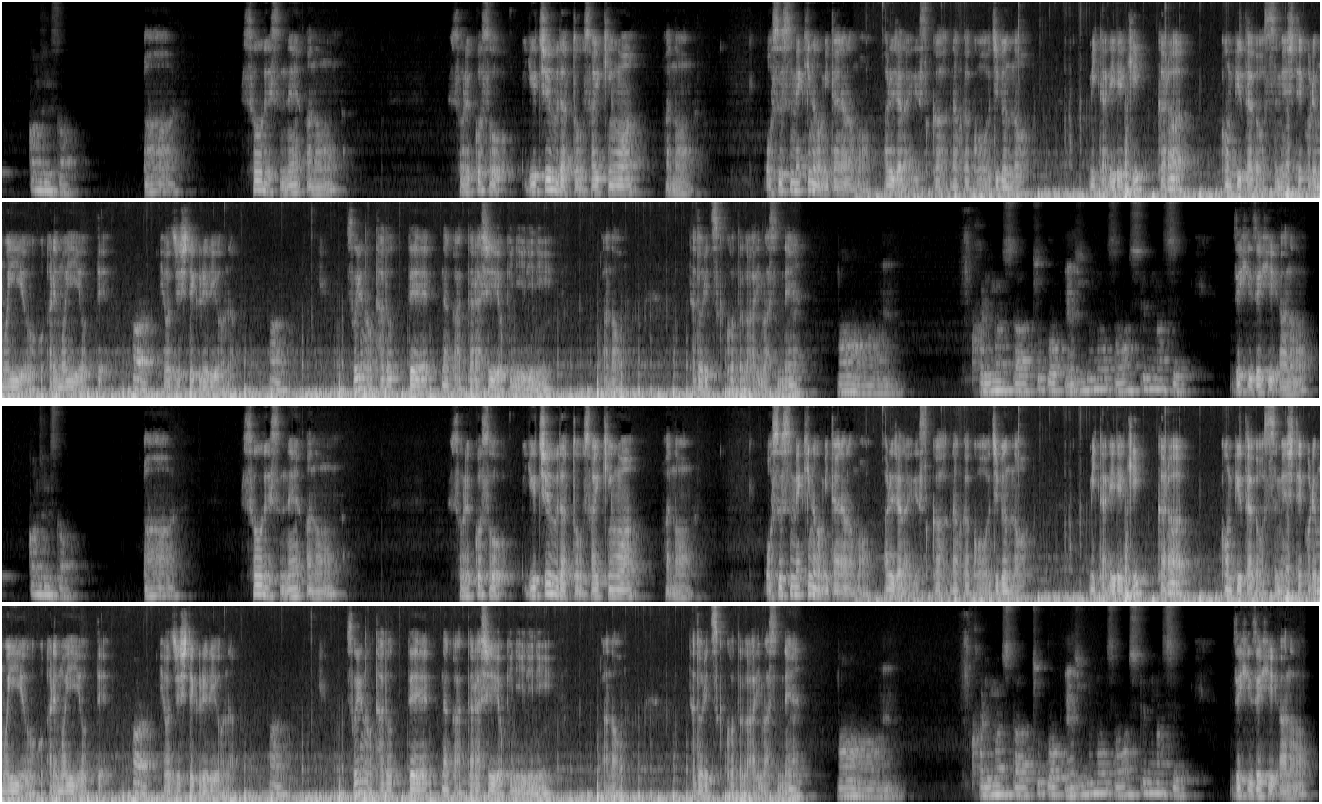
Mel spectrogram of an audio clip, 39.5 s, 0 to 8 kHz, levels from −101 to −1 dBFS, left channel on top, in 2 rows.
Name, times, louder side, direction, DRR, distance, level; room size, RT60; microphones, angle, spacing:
voice 1, 0.4-1.0 17.5-17.7 21.7-22.0 23.8-24.0 32.3-33.2 34.3-37.5, right 1 dB, 70° right, 0 dB, 3.7 m, -38 dB
voice 2, 2.1-2.6 3.6-5.0 6.7-9.5 9.9-10.3 11.5-15.4 16.3-17.7 18.3-21.4 22.2-23.3 24.5-24.6 25.0-28.0 28.8-29.1 30.1-31.8 33.0-33.1 34.2-34.3 35.7-35.9 38.2-39.3, right 2 dB, 30° right, 8 dB, 1.1 m, -34 dB
sound 1, 12.8-31.8, right 1 dB, 10° right, 0.6 m, -35 dB
9.8 x 9.6 x 8.5 m, 0.63 s
head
